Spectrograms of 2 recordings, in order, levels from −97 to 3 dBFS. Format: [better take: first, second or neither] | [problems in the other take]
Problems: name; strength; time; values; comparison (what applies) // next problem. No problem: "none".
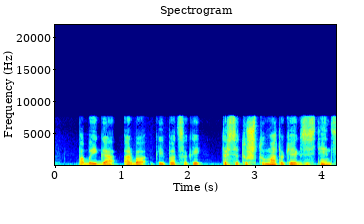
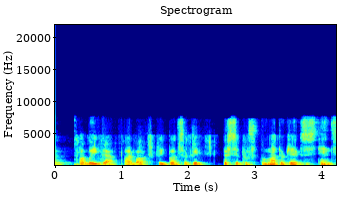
first | noise reduction (neural mask model DeepFilterNet 3)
